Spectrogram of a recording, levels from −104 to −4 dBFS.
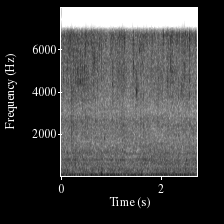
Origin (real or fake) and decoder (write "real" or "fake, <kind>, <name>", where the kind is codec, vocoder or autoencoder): real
